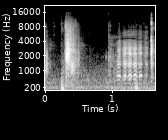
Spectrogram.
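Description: A Minecraft sheep in the Feed the Beast modpack bleats once, short and fairly close, followed by a second softer wavering bleat over low game background hum.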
